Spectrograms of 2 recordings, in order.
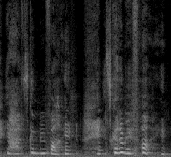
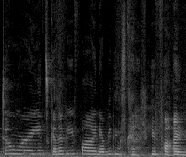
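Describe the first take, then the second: First: High, squeaky mock-tearful voice; hammed-up choked-up agreement; holding back tears. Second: High, soft soothing nurse voice; softly pitched-up imitation of reassuring; imitated reassurance. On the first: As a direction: imitate barely keeping it together, half laughing. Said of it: "you're, like, trying not to cry". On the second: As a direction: coo comfort gently at a worried mother. Nurse comforting the crying mother.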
